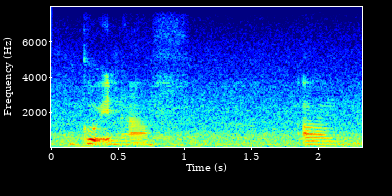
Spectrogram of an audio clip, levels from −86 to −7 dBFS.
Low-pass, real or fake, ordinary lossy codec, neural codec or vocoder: none; real; none; none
